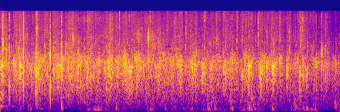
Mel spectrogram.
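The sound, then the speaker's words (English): An audience applauds to welcome a panel speaker onto a stage. The clapping is loud and sustained, holding steady for the whole stretch. “Please put your hands together and help me welcome Jennifer.”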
